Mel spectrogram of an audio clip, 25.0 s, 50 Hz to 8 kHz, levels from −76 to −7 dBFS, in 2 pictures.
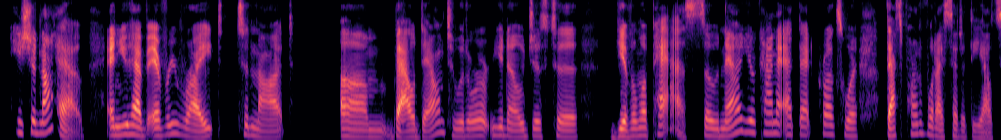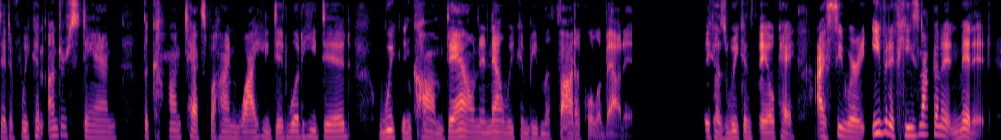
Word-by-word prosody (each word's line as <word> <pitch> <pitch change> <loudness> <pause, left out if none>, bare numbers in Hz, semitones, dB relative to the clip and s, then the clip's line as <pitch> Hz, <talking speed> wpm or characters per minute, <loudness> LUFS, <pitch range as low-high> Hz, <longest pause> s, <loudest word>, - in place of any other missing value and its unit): He 230 - -5
should 220 +1 +5
not 220 +8 +1
have, - - -1 0.3
and 175 0 +8
you 195 +1 0
have 175 -5 +5
every 185 +6 +5
right 150 -5 0 0.2
to 190 - +3
not, 130 -7 -5 0.6
um, 140 -2 -2
bow 135 - +6
down 215 - -5
to 155 -8 -1
it 150 +1 -8
or, 160 +1 -6
you 170 +1 -7
know, 140 -3 -4
just 150 0 -3
to 140 -1 -1 0.4
give 150 +3 +4
him 155 +1 -7
a 165 0 -3
pass. 190 - +2
So 160 -3 +3
now 155 +9 +1
you're 240 -2 -7
kinda 215 -1 0
at 185 - -1
that 175 -1 -3
crux 195 -2 0
where 155 -2 -6 0.4
that's 160 +1 +5
part 200 -1 -11
of 210 -1 -15
what 175 -2 -7
I - - -1
said 145 -3 +2
at 125 - -18
the 125 -2 -9
outset, 115 - 0
if - - -14
we 140 -2 -10
can - - -10
understand 130 -7 +1 0.3
the - - -6
context 140 -2 -2
behind 120 -2 -7
why 125 +1 -1
he 130 -1 -10
did 120 +3 -4
what 135 0 -6
he 135 0 -9
did, 135 +2 -3 0.3
we 140 +4 -3
can 120 -3 -11
calm 115 -1 -3
down 125 +1 +3
and 115 0 -3
now 120 0 +3
we 115 0 -12
can 110 +1 -14
be 110 +1 -10
methodical 100 -2 -4
about - - 0
it - - -8 0.9
because 140 -4 -2
we 135 +3 -3
can 120 - -7
say, 115 +1 +5
"Okay, 115 - -3 0.3
I - - +7
see 170 - +7
where 125 -4 -1
even 220 +2 +5
if 180 - 0
he's 165 0 +1
not 195 -1 -2
gonna 190 -3 -3
admit 150 +2 +3
it, - - -3
145 Hz, 195 wpm, -27 LUFS, 125-175 Hz, 0.9 s, and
